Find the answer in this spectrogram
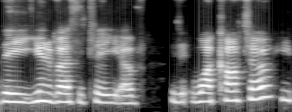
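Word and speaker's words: Waikato: associate professor at the university of is it wakato you pronounce it yes yes thank you yeah and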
